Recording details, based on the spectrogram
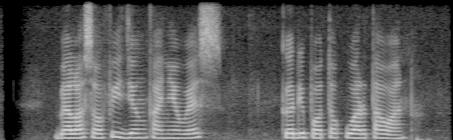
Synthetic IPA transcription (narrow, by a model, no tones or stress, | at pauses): bɛlɔsɔfid͡ʒɨŋkaɲɛwɛs | kɨrdipɔt̪ɔkuwart̪awan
